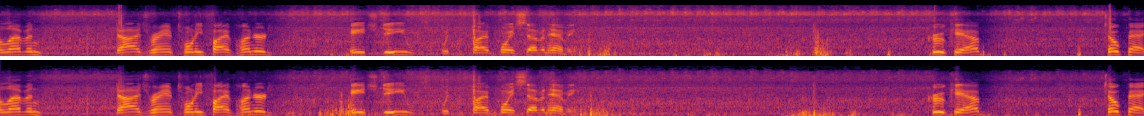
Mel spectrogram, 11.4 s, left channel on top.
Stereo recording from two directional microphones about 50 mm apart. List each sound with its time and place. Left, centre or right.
0.0 s speech: centre
9.3 s speech: centre
11.1 s speech: left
